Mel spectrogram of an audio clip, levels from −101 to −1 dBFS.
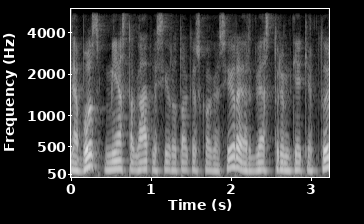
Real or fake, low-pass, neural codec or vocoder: real; 5.4 kHz; none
